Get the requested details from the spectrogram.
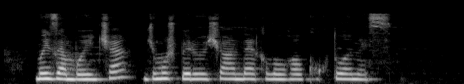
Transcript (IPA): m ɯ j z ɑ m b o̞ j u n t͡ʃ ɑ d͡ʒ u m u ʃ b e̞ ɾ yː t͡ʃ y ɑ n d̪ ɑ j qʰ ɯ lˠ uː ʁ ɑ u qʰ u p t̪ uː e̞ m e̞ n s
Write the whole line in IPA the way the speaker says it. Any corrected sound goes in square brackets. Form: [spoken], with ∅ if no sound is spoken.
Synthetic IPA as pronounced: m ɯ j z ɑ m b o̞ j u n t͡ʃ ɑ d͡ʒ u m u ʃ b e̞ ɾ yː t͡ʃ y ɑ n d̪ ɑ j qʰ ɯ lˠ uː ʁ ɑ u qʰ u [q] t̪ uː e̞ m e̞ [∅] s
